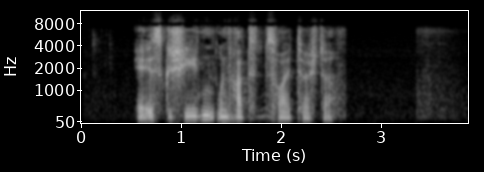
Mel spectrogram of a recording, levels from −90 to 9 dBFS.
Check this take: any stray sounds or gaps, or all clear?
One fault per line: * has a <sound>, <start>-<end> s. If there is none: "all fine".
all fine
